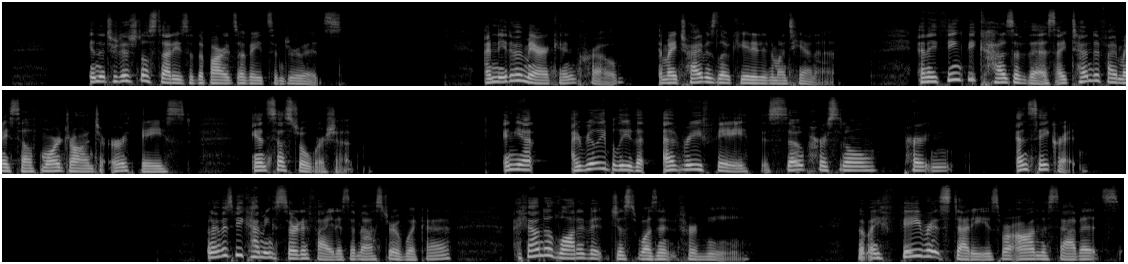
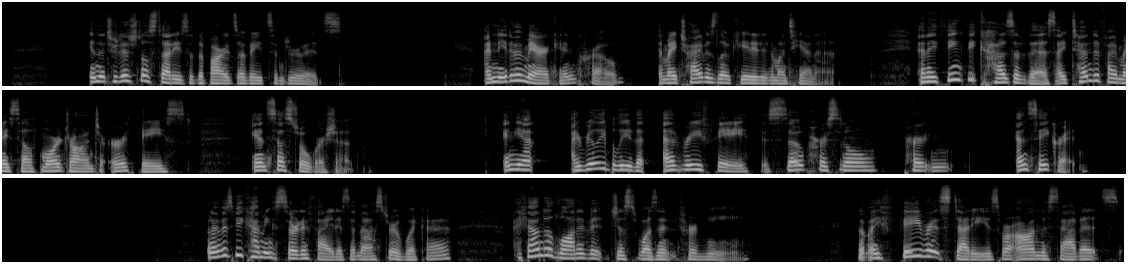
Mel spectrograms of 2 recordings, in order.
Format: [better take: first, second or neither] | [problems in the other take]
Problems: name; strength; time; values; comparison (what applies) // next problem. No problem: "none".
neither | none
